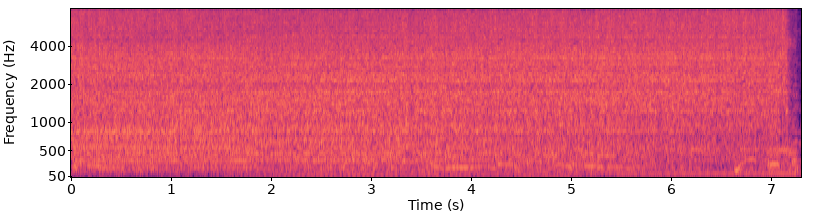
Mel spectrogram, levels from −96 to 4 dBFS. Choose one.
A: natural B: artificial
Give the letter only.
A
